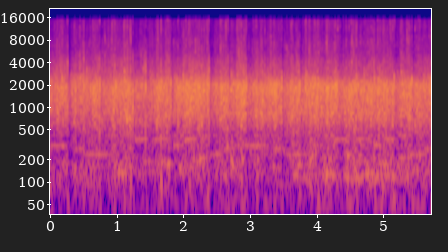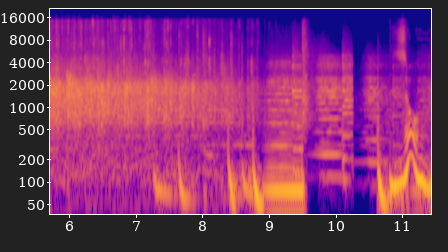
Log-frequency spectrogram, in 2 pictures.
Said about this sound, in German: Aber ich sage schon mal Danke an die Teilnehmer. Danke, dass ihr dabei wart. Vielen, vielen Dank. Toll. Danke. Applaus für die Teilnehmer.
